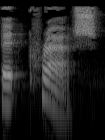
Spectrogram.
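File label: "HEAD CRASH", English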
